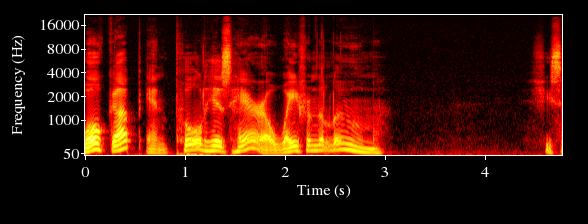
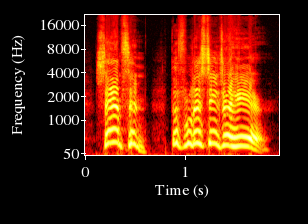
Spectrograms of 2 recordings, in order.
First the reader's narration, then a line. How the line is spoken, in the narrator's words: she yelled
